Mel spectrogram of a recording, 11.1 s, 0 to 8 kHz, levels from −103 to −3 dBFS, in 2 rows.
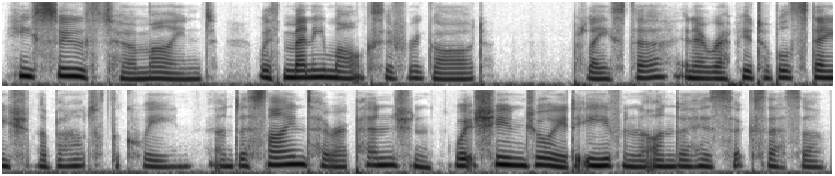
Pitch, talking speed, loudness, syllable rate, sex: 195 Hz, 165 wpm, -18 LUFS, 4.7 syllables/s, female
